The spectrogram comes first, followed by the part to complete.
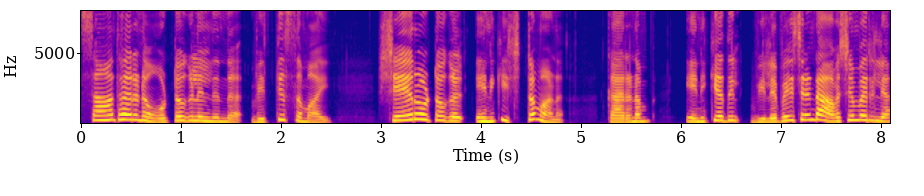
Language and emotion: Malayalam, happy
